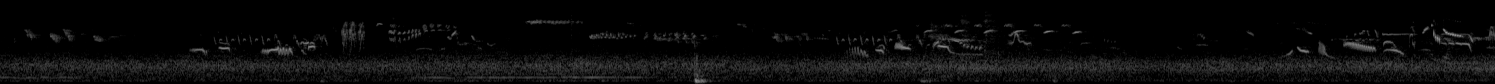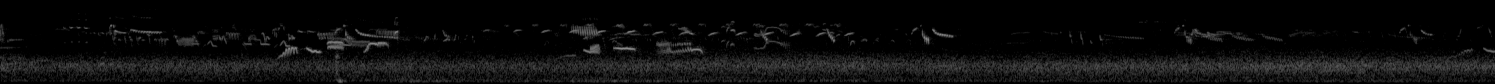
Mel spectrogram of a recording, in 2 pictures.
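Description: Several small birds chirping and warbling in quick, overlapping phrases over a steady background hiss.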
